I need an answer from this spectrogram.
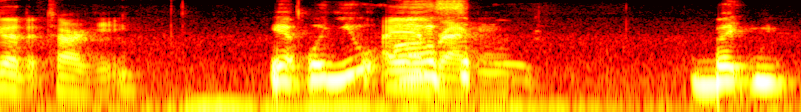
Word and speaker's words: Targi: loud and clear so someone's saying it's tar g and someone's saying targhee um it's ghee as in gif that's what one person says according to the designer it is a hard g sound that's from uh carrie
